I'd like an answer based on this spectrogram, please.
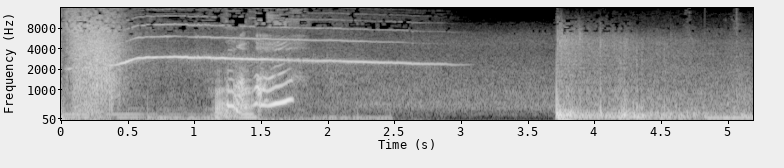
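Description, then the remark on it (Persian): A firecracker lets out a long, steady high whistle lasting a few seconds, then falls quiet before a sharp bang bursts out, followed by a fading crackle. Loud. “ببینم اون ترقه مسخره دیگه چی بود؟”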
